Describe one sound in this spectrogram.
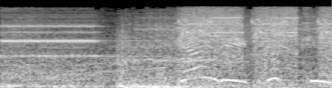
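A magical energy blast whooshes and crackles.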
